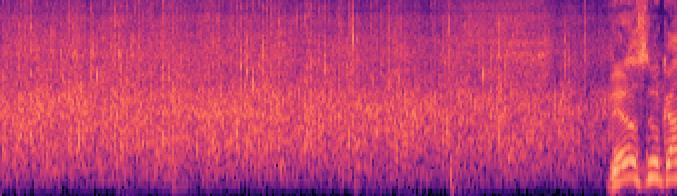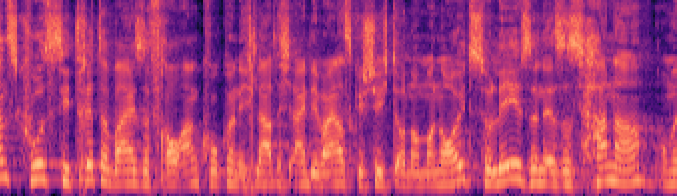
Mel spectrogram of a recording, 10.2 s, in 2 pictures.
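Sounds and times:
audience applause: 0.0 - 4.9
speech: 4.6 - 10.1.

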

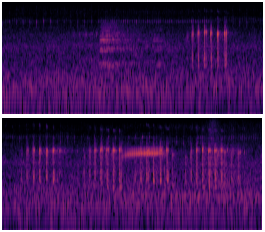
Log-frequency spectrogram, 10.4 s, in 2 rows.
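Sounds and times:
frogs calling at a pond on a spring evening: 0.0 - 10.4
frog honking croak: 1.9 - 4.6, 5.6 - 10.2.

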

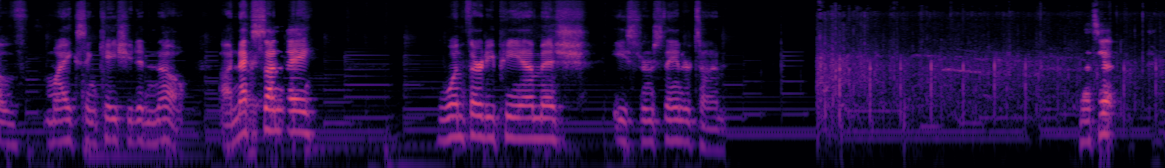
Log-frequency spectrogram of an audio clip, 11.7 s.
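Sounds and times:
speech: 0.0 - 3.3, 4.4 - 7.4, 10.8 - 11.3
applause sound effect: 8.2 - 11.6.

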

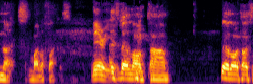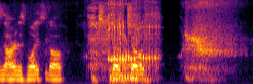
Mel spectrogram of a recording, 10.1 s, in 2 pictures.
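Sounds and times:
speech: 0.0 - 3.5, 4.4 - 8.2
snoring: 6.8 - 8.3.

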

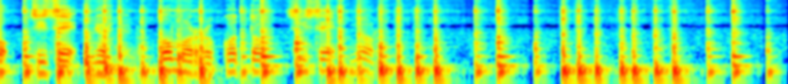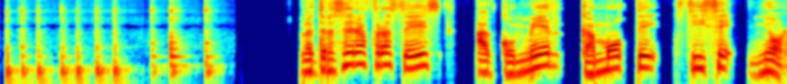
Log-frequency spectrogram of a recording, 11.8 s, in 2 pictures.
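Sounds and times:
speech: 0.0 - 3.2, 8.2 - 11.8
hands striking cajón drum rhythm: 0.0 - 7.7.

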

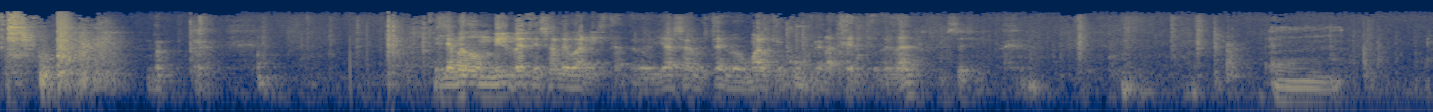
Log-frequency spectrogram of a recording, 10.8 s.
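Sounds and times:
wooden chair breaking apart: 0.0 - 1.0
speech: 3.3 - 7.8.

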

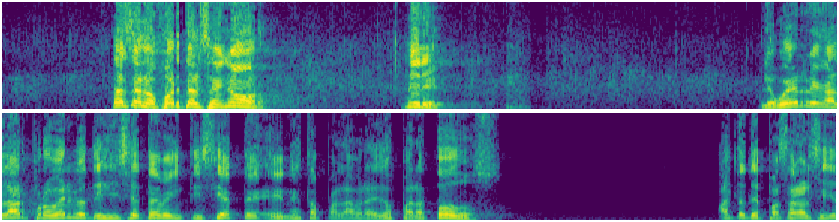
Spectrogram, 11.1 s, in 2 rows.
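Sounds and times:
audience clapping in a reverberant room: 0.0 - 6.2
speech: 0.7 - 1.8, 2.6 - 3.0, 5.0 - 8.9, 10.4 - 11.1.

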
